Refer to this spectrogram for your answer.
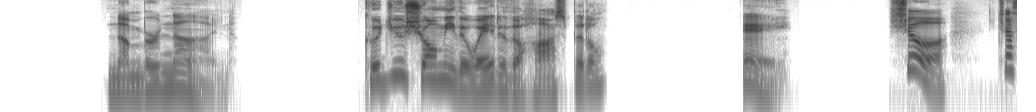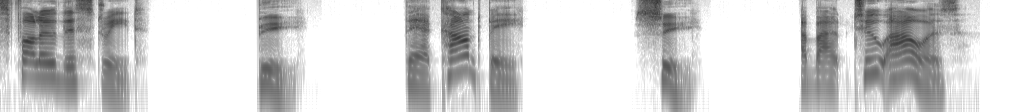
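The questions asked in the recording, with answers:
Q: Could you show me the way to the hospital?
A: A: Sure, just follow this street.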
